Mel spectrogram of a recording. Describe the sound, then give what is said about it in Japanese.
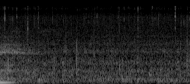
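Steady, gentle rainy-season (tsuyu) rain falls continuously in July, a light drizzle during a field survey, a soft dense patter of drops hitting surfaces, with no voices and no change in intensity over the short stretch. “7月今日は割と梅雨っぽい雨ですねえー、まあ集中豪雨うん大雨が続いていたんですけど、うん、今日はしとしとぐらいな感じです”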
